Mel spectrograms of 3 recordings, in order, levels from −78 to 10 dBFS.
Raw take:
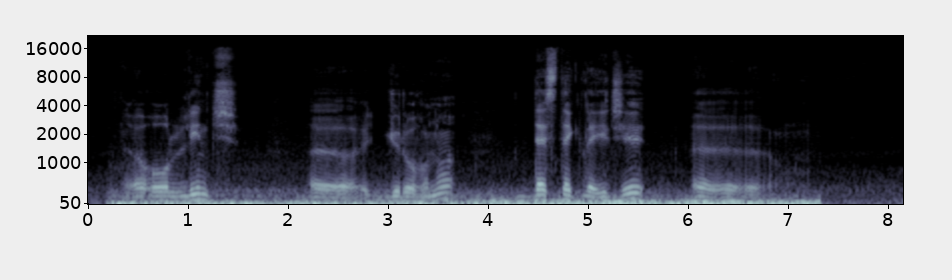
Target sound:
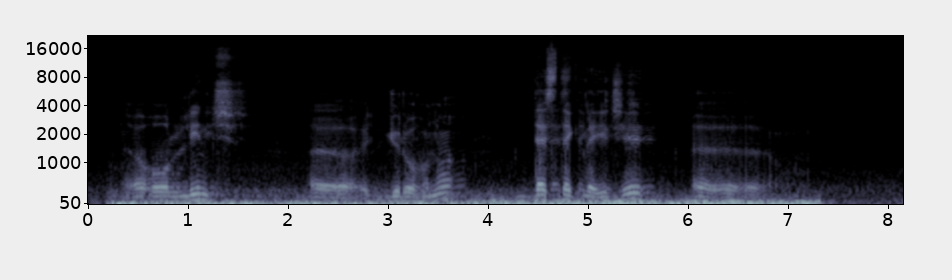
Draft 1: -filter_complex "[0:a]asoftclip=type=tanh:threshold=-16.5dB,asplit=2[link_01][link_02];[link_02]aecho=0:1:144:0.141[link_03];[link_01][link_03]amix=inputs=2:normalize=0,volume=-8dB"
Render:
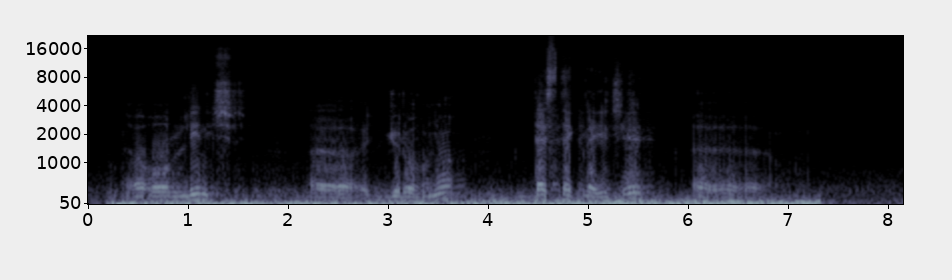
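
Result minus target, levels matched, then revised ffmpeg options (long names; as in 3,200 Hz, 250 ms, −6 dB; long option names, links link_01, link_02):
soft clipping: distortion +11 dB
-filter_complex "[0:a]asoftclip=type=tanh:threshold=-7.5dB,asplit=2[link_01][link_02];[link_02]aecho=0:1:144:0.141[link_03];[link_01][link_03]amix=inputs=2:normalize=0,volume=-8dB"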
